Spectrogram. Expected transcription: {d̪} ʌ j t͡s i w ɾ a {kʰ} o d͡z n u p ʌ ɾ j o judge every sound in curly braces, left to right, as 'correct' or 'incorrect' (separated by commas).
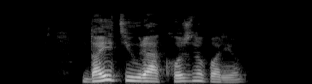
correct, correct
